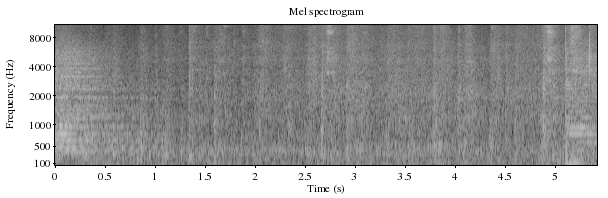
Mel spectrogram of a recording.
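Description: Train running on rails: a steady rumble with faint, regular clickety-clack. A horn sounds at the start and fades within about a second. Music starts just before the end.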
